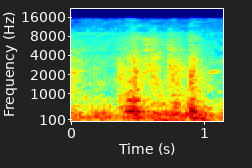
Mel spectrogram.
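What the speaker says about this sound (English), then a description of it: "There was a lot to shunt, but Thomas didn't mind" A toy Thomas the Tank Engine train shunts goods trucks, giving a low rumbling roll with faint clickety-clack and soft metallic squeaks, brief and moderately quiet.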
